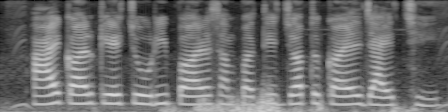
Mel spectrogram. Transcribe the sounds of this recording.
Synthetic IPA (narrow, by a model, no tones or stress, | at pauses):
ajkəɾket͡ʃoɾipəɾsəmpət̪ːid͡ʒəp̚t̪kəɾeld͡ʒajt̪̚t͡ʃʰi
